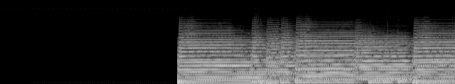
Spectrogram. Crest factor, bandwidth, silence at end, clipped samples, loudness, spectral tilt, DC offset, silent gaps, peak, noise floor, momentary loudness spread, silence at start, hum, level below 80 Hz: 14 dB; 15 kHz; 0 s; under 0.1%; -16 LUFS; -6.5 dB/octave; under 0.1%; none; -4 dBFS; -67 dBFS; 2 LU; 1.75 s; 50 Hz at -45 dBFS; -30 dBFS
